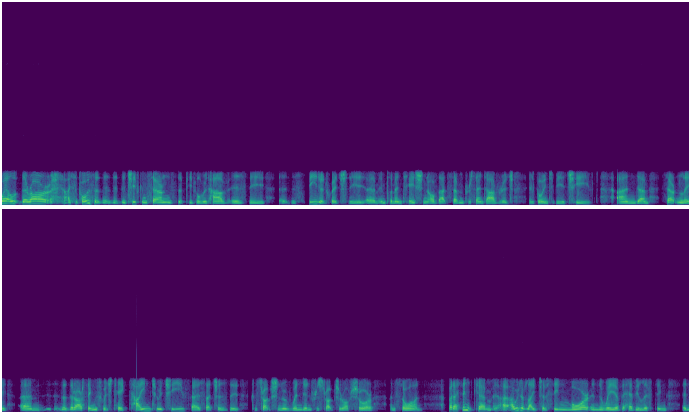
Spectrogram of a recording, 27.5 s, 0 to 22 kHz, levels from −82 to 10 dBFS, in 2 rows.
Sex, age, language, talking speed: male, 60-79, English, 165 wpm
